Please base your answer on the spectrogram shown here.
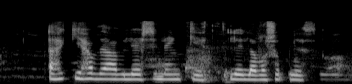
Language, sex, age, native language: Icelandic, female, 13, Polish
